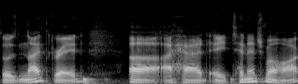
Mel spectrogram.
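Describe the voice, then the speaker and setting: Over background music, a man with an American accent speaks at a moderate pace and a fairly low pitch, varying it in an ordinary way. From Florida. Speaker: pastor. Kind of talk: casual chat.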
